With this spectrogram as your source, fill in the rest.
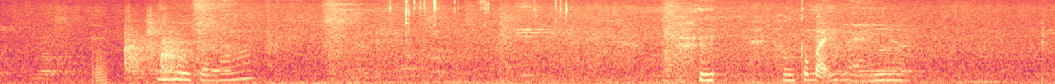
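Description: A young woman speaks briefly and softly up close.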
